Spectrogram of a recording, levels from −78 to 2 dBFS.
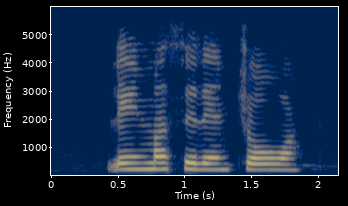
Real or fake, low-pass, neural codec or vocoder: fake; 5.4 kHz; codec, 44.1 kHz, 3.4 kbps, Pupu-Codec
